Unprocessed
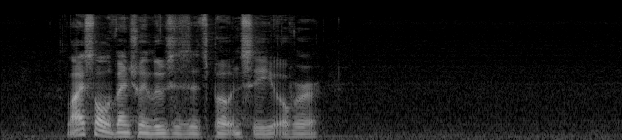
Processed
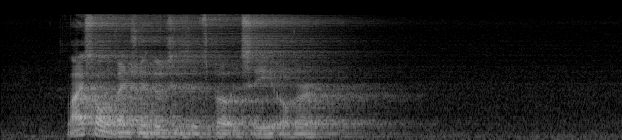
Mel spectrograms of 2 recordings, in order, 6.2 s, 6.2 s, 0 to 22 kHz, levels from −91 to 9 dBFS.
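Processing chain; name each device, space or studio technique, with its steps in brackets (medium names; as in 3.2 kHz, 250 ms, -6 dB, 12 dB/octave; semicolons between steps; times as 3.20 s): stairwell (reverberation RT60 2.5 s, pre-delay 33 ms, DRR 2 dB)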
